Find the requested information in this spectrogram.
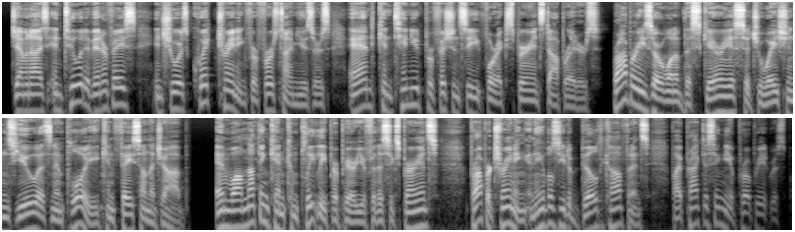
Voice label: English USA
